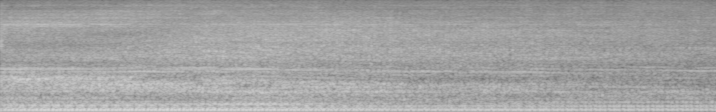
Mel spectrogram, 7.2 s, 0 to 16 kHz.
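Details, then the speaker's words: 1995 Ford F-150, non-runner now running with the computer reconnected; steady, even, clean idle with no stumble or knock, run briefly as little to no coolant. "It runs great. We can't let it run for long because it has little to no coolant."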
